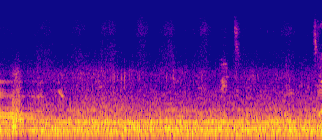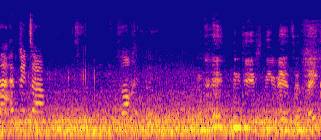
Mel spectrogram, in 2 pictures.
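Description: Steady road and engine drone inside a moving car's cabin, with a constant low hum. Short bits of voices come through about halfway and again near the end.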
